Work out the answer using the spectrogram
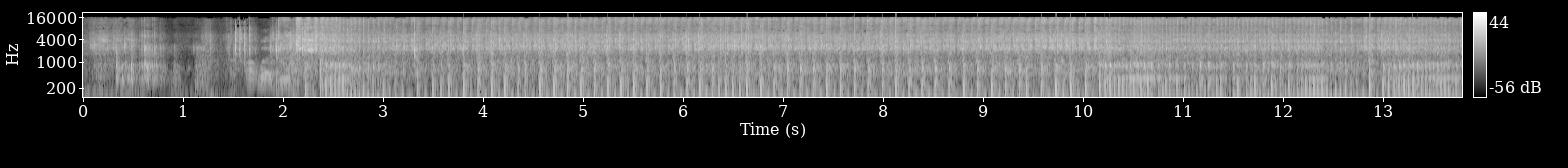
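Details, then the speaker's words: Honda CB single-cylinder motorcycle with PWK 30mm carburetor: fine at low rpm, but on throttle runs rough, stumbling and popping; jet setting suspected wrong, rich jetting. Misfire and popping under throttle. "namun setelah kita gas itu ada indikasi seperti meledak atau brebet lah intinya seperti brebet seperti itu dah"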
